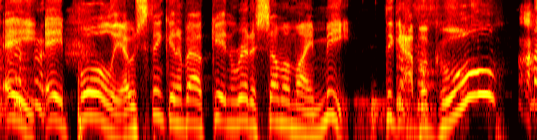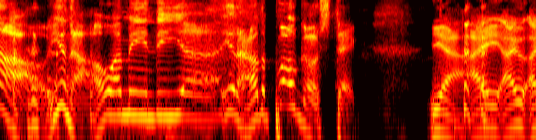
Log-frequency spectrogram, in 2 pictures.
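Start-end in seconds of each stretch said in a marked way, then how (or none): 0.0-3.5 high-pitched Italian wiseguy; hammed-up Italian-American accent; mock Italian-American mobster. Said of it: "attempted an Italian accent". 3.9-5.0 high, stretched-out Italian wiseguy question; hammed-up Italian-American accent; mock Italian-American mobster. Mobster reply in the skit. 5.3-9.0 high, whiny Italian wiseguy; hammed-up Italian-American accent; mock Italian-American mobster. Mobster skit continues.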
